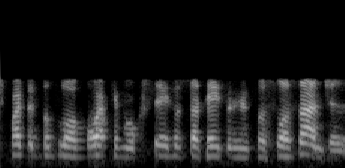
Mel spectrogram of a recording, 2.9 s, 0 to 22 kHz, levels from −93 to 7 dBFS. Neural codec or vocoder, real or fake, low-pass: codec, 32 kHz, 1.9 kbps, SNAC; fake; 3.6 kHz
